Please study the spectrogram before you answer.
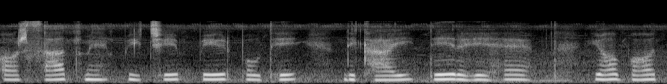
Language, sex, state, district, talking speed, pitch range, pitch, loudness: Hindi, female, Himachal Pradesh, Shimla, 110 wpm, 205-230 Hz, 220 Hz, -16 LUFS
